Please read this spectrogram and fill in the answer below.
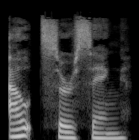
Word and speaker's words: outsourcing: Now read the syllables shown on the screen naturally. Out, soar, sing, outsourcing. Emphasize out and keep sourcing clear.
